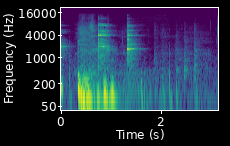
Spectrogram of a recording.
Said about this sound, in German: Also dann warte mal kurz, Prost, äh, ich auf, erhöhe auf mein Glas.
